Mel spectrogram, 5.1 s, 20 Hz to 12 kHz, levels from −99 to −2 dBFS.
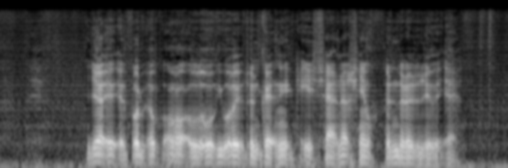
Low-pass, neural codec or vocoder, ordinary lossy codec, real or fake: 9.9 kHz; autoencoder, 22.05 kHz, a latent of 192 numbers a frame, VITS, trained on many speakers; MP3, 96 kbps; fake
